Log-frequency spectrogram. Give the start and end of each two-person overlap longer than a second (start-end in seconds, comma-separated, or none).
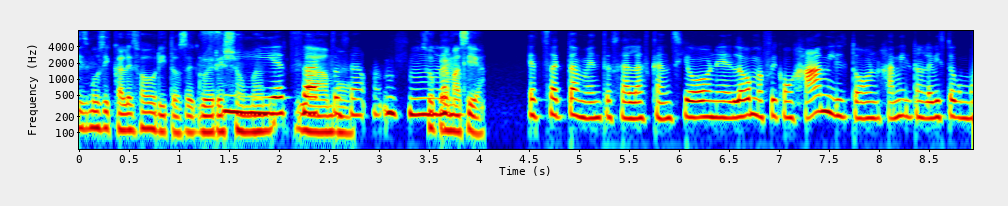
1.2-2.8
